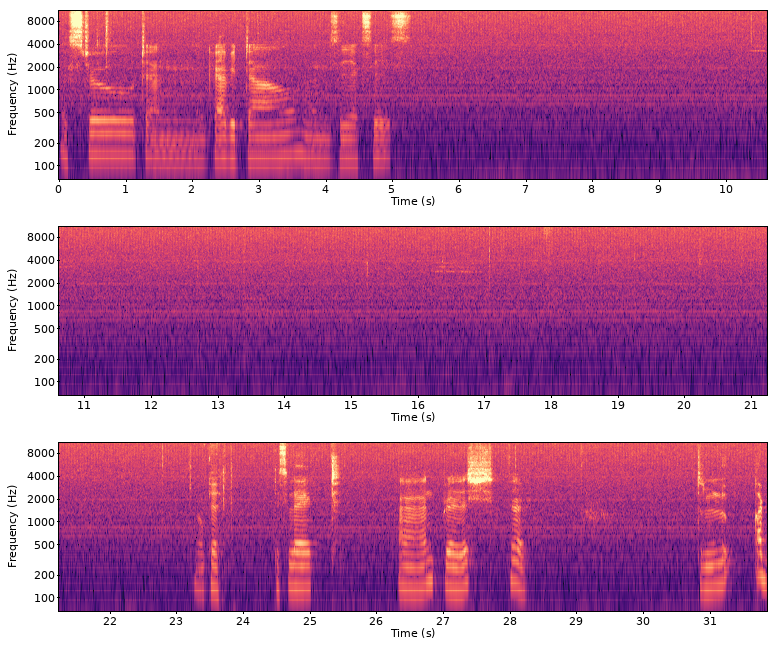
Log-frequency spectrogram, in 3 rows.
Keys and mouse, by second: 0.2 e, 3.0-4.8 drag, 10.7-12.9 middle drag, 13.5 Tab, 14.5 Tab, 15.3 z, 19.0-20.0 middle drag, 22.8-24.6 drag, 23.8 a, 28.0-29.7 drag.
